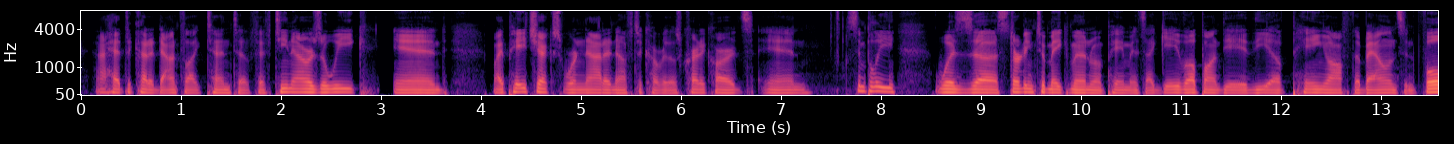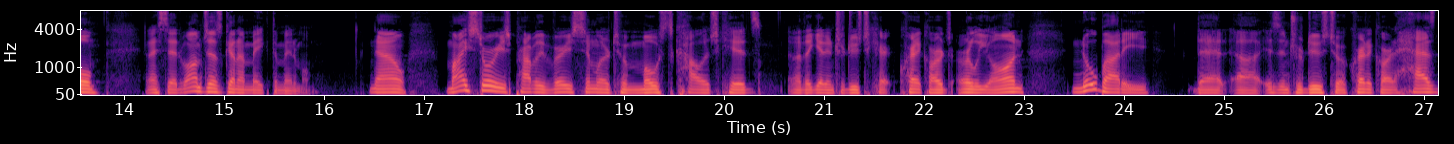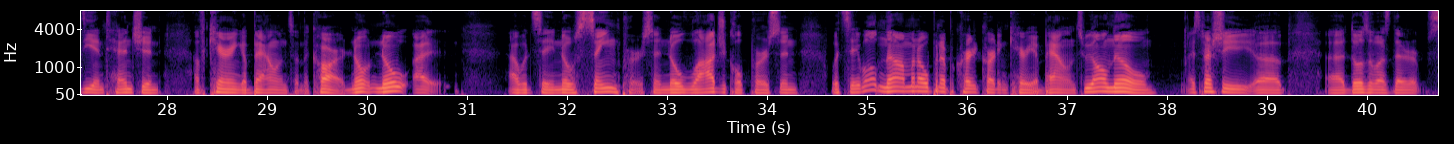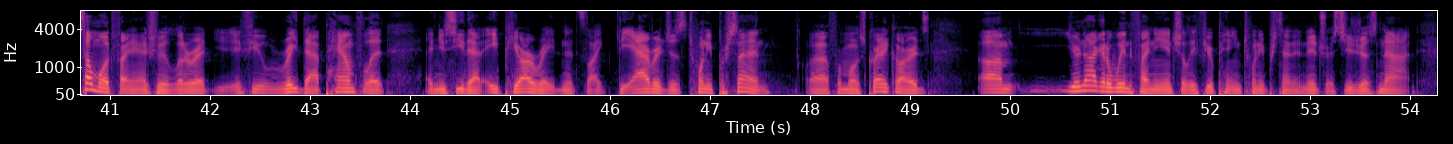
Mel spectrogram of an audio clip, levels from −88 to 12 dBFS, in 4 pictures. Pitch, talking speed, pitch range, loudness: 105 Hz, 205 wpm, 100-120 Hz, -23 LUFS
